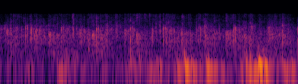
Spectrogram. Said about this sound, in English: And I'd like you to welcome tonight Dr. Edward Dalcour. Give him a hand.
